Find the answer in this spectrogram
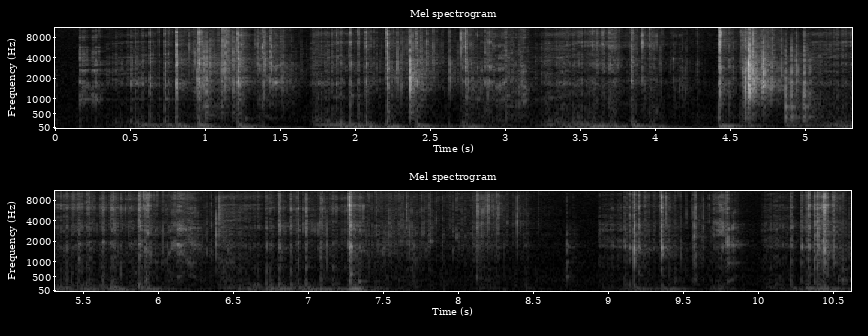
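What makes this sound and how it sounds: A metal utility blade shaves and scrapes a solid oval yellow bar of soap held in the hand, and the curls fall into a pile. The strokes make dry, crisp scraping and tearing sounds, in bright, crackly bursts with short pauses between them and a soft low rumble under each stroke.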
